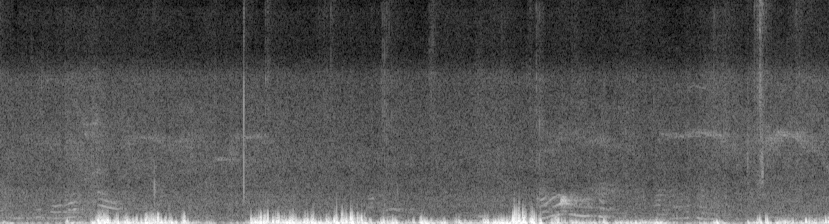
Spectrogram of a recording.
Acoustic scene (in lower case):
park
